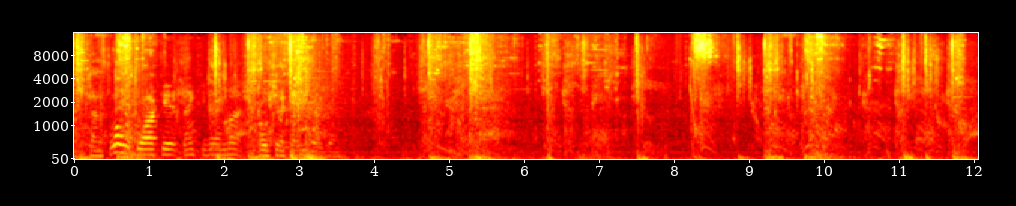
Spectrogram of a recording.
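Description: Punches and kicks land with heavy thuds and cracks.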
